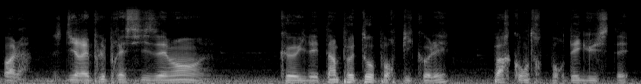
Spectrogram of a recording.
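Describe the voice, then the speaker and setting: A man voicing a polite, refined man who talks in a measured, controlled way with careful diction. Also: low voice, steady tone, a little hiss or hum. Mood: courteous. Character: polite refined male voice professional.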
